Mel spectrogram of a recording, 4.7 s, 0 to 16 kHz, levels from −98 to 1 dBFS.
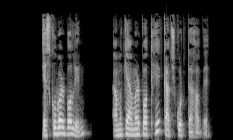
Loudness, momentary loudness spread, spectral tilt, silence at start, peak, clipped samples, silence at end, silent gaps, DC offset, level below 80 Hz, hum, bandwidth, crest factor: -17 LUFS; 18 LU; -4.5 dB/octave; 0.85 s; 0 dBFS; under 0.1%; 0.55 s; 1.88-2.24 s; under 0.1%; -60 dBFS; none; 11.5 kHz; 18 dB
